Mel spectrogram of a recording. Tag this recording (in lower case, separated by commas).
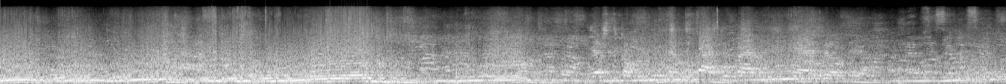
vehicle, car, speech, vroom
